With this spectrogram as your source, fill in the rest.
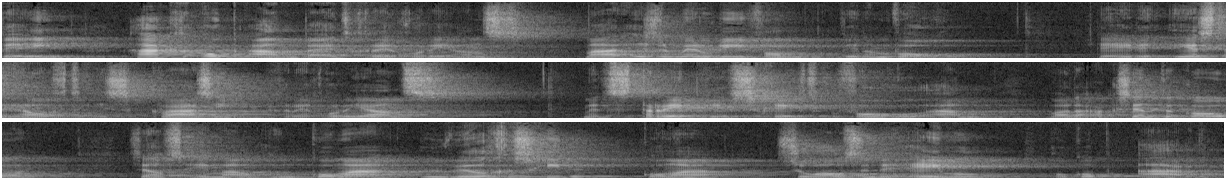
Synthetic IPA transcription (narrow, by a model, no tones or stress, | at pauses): b̥ejhaːktowkaːnbɛjətχreɣorians | matɪsənmelodivɑnʋɪnəmvowɣəlˠ | d̥əheːləʔɪːɹstəɦɛlˠftɪskʋaːziχreɣoɾians | mɛtstreːpjəsχejftv̥owɣəlˠaːnʋaːdəʔaksɛntəkowmən | z̥ɛlˠfseːnmaːlˠənkɔmayʋɪlˠχəsχidəkɔma | z̥oːɑlˠsɪndəɦeːməlˠowkɔpʔaːrdə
